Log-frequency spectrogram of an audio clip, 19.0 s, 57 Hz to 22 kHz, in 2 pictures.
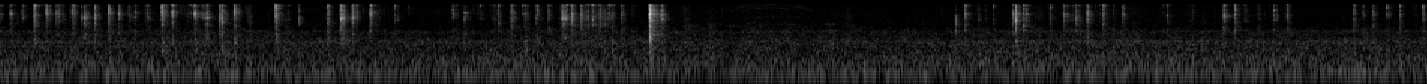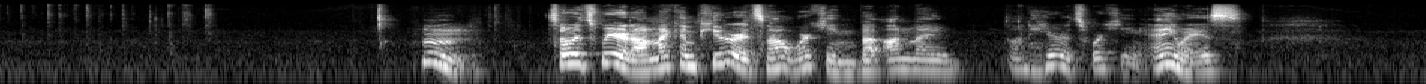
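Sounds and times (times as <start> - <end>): typing on a keyboard: 0.0 - 4.5, 6.4 - 11.0.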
